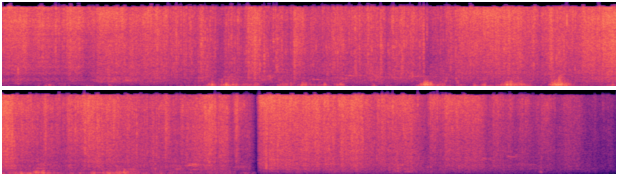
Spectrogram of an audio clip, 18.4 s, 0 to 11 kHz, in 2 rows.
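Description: Cattle pulling at and chewing dried tree hay, leafy branches cut mainly from ash and elm: a steady rustling and crackling of dry leaves and twigs, with a brief break about 13 seconds in.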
